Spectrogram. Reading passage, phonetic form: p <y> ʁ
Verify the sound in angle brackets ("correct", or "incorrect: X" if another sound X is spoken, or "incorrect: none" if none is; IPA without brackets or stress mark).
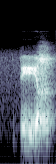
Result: correct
